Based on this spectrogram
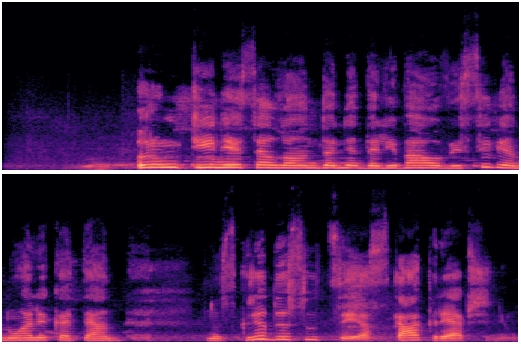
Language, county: Lithuanian, Marijampolė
